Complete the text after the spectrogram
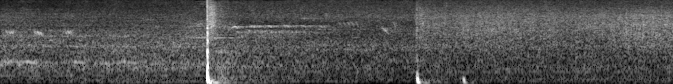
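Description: A golf ball lands with a thud and bounces on grass.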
